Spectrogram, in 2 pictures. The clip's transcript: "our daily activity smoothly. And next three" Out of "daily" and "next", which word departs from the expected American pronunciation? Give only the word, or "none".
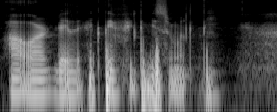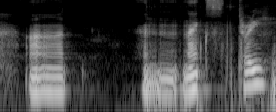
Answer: none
